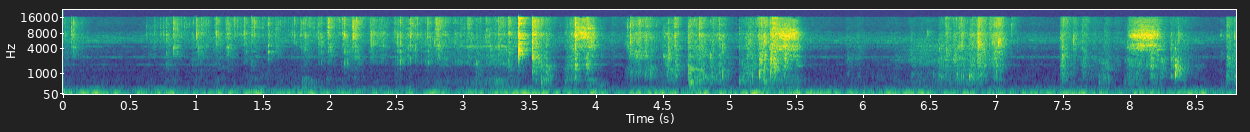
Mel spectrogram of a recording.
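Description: Pop Rocks candy packet crinkling and tearing close to the microphone, in irregular rustles, heaviest about halfway through and again near the end.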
